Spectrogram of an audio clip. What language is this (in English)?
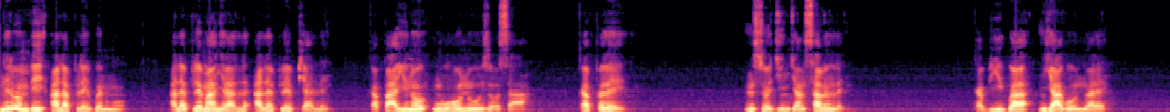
Dagbani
